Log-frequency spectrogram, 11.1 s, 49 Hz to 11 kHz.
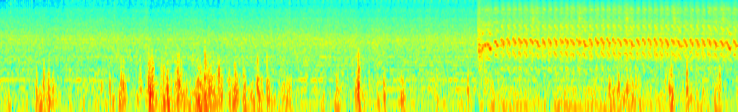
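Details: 2003 Ford 6.0 diesel with the HPOP replaced and the IPR and FICM checked OK: irregular cranking thumps for several seconds without catching, then a steady high electric whir, followed by a smell. Cranks but won't start.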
